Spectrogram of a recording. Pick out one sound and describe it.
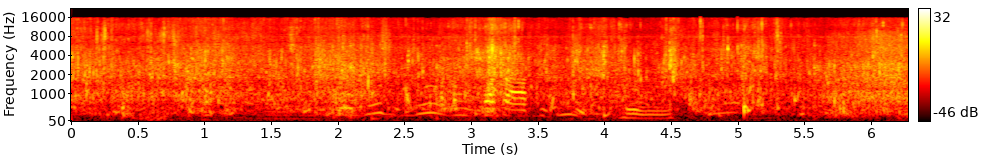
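A wooden pole splashes in shallow river water.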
